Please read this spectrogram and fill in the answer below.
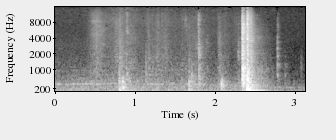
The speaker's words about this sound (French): J'ai refermé la porte dans un geste sec.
